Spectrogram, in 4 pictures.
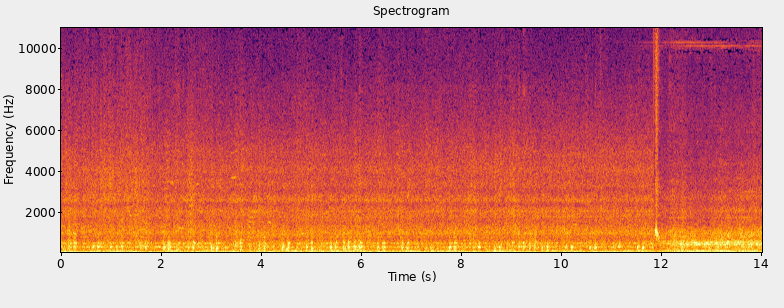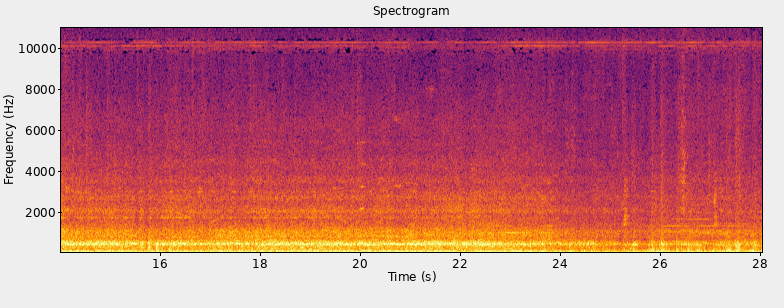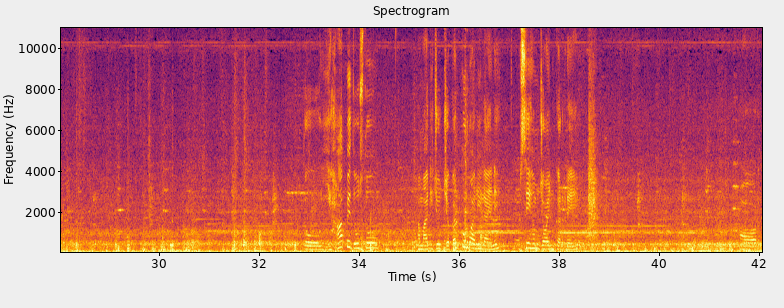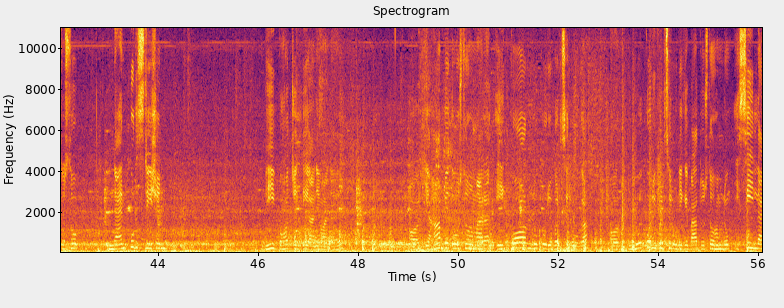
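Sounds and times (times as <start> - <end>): train wheels rumbling on rails: 0.0 - 56.0
rushing air: 11.6 - 15.4.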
